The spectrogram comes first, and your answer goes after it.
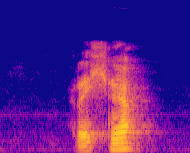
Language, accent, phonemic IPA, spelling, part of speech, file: German, Austria, /ˈʁɛçnɐ/, Rechner, noun, De-at-Rechner.ogg
- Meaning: 1. agent noun of rechnen; person who calculates 2. computer 3. calculator (one that is either too big to fit in one's pocket or is a virtual calculator like in a phone or computer app)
